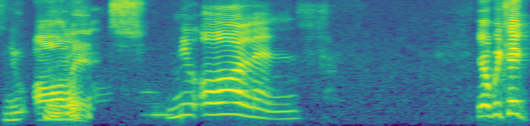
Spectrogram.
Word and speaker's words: New Orleans: it ain't New Orleans. It's New Orleans.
